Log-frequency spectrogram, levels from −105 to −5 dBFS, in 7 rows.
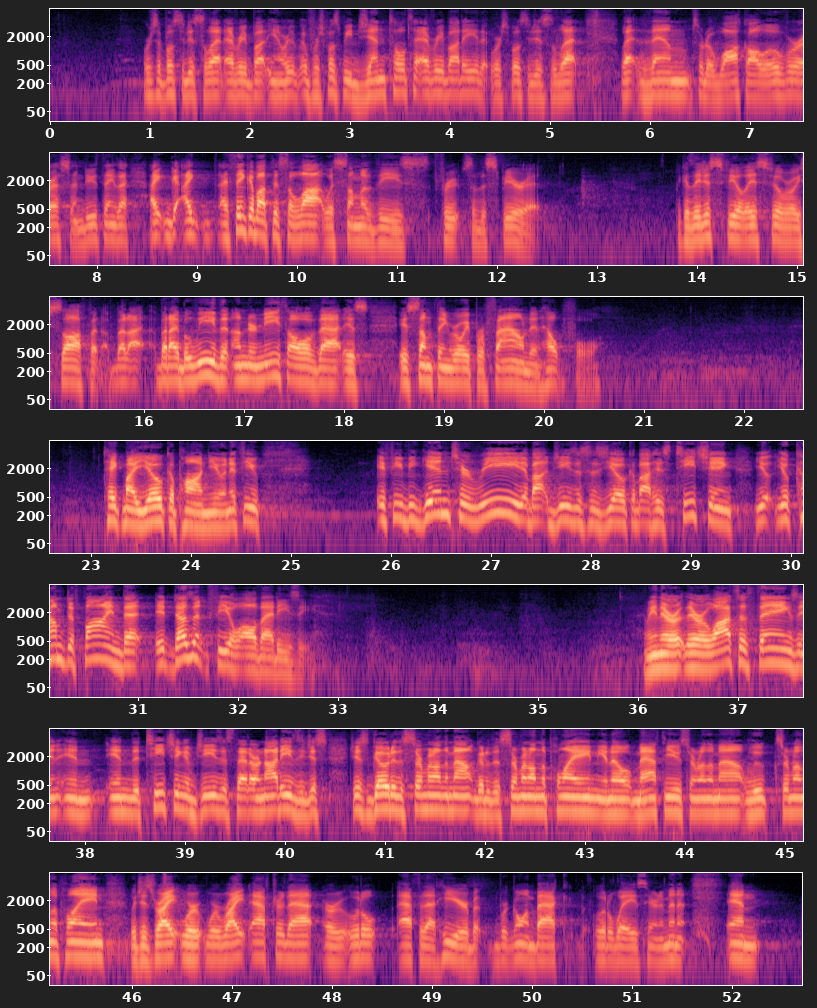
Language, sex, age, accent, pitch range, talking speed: English, male, 30-49, American, 115-145 Hz, 205 wpm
